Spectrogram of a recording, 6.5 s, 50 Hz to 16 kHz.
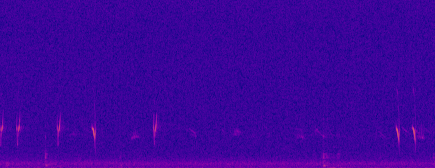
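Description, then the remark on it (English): Short, high-pitched wild bird calls ring out in scattered bursts, a few early on and a quick pair near the end, over a steady low hiss with no talking. “Troops of 3 or 7 there, wild bird calls.”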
